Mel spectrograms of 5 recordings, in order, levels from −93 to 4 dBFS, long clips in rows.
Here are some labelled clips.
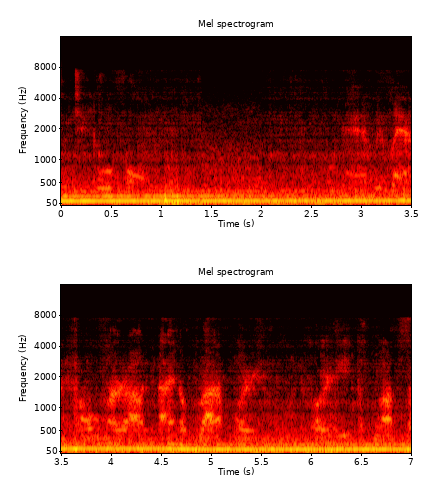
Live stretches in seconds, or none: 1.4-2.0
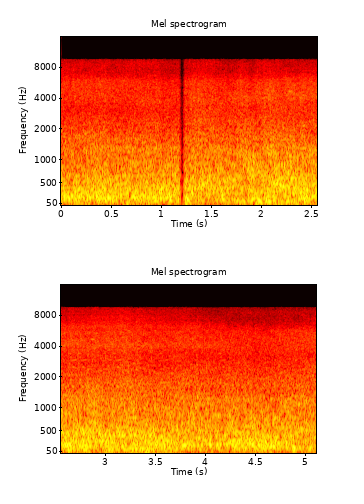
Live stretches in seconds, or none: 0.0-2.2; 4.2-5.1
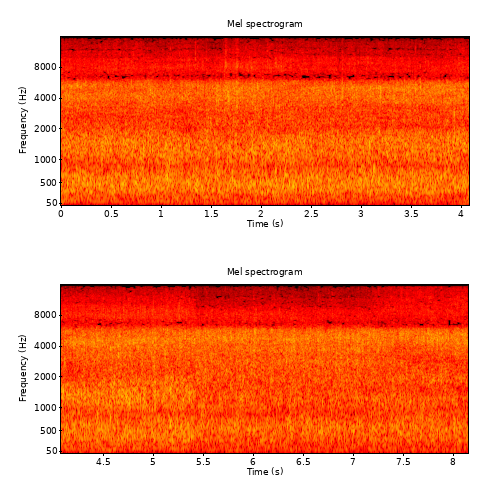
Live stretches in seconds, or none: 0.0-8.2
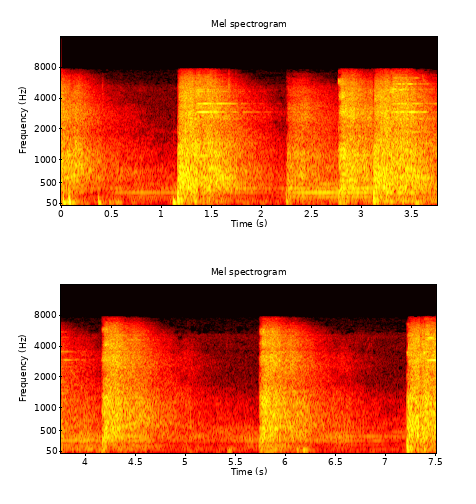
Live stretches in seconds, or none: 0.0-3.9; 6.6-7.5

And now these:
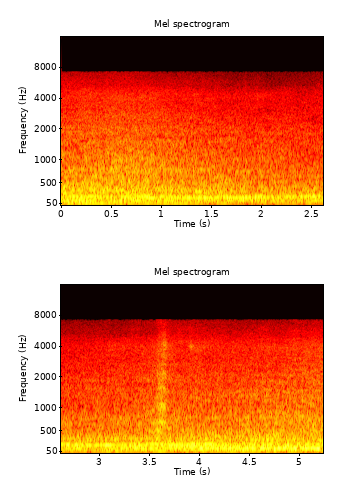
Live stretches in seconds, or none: 4.4-5.2

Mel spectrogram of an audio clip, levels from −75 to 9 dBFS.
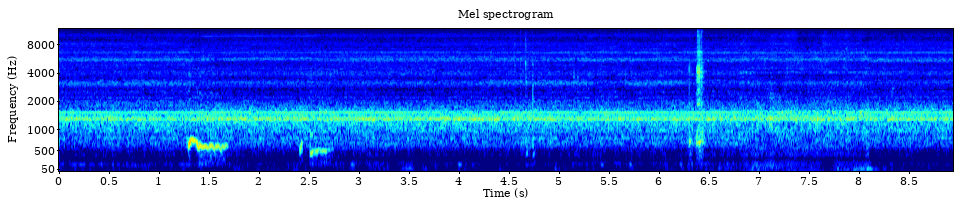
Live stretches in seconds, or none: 0.0-6.8; 8.1-8.9

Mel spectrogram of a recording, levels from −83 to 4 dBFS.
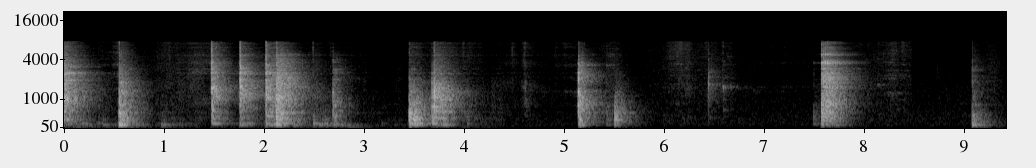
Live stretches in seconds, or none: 0.0-1.1; 5.2-9.4

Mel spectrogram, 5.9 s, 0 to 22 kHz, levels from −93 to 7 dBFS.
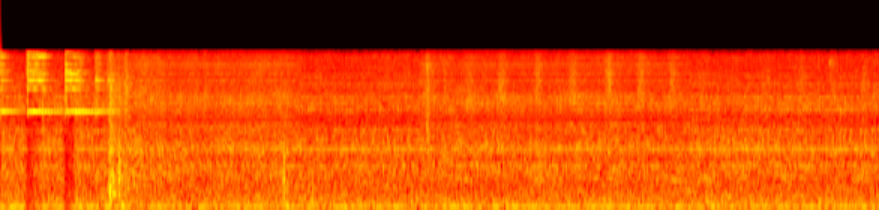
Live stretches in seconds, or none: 0.0-0.9; 2.0-2.8; 4.6-5.9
